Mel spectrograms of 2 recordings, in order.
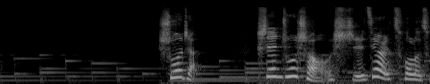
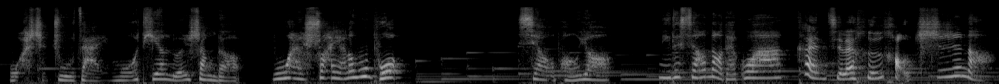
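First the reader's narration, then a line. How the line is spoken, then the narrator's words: Hoarse, growling voice. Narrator (Chinese): 像在模仿老虎扑食，嘶哑着嗓子说话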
